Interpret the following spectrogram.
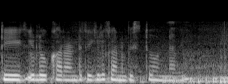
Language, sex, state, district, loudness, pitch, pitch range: Telugu, female, Andhra Pradesh, Krishna, -14 LUFS, 210 Hz, 190-215 Hz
